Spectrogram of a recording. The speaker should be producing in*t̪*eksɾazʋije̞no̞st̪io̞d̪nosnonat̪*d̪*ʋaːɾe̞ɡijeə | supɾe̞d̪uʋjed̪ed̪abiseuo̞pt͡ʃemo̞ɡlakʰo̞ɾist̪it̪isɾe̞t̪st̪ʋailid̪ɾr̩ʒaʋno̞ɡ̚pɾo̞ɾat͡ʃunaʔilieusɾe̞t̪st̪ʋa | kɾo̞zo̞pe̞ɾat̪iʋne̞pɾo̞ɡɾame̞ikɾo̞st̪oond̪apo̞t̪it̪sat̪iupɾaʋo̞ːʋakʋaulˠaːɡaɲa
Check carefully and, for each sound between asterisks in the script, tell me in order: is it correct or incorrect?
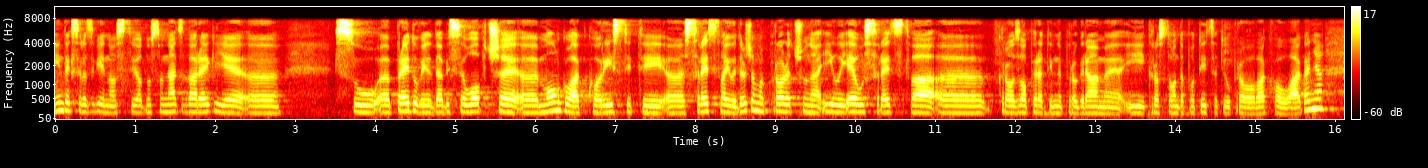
incorrect: d̪, correct

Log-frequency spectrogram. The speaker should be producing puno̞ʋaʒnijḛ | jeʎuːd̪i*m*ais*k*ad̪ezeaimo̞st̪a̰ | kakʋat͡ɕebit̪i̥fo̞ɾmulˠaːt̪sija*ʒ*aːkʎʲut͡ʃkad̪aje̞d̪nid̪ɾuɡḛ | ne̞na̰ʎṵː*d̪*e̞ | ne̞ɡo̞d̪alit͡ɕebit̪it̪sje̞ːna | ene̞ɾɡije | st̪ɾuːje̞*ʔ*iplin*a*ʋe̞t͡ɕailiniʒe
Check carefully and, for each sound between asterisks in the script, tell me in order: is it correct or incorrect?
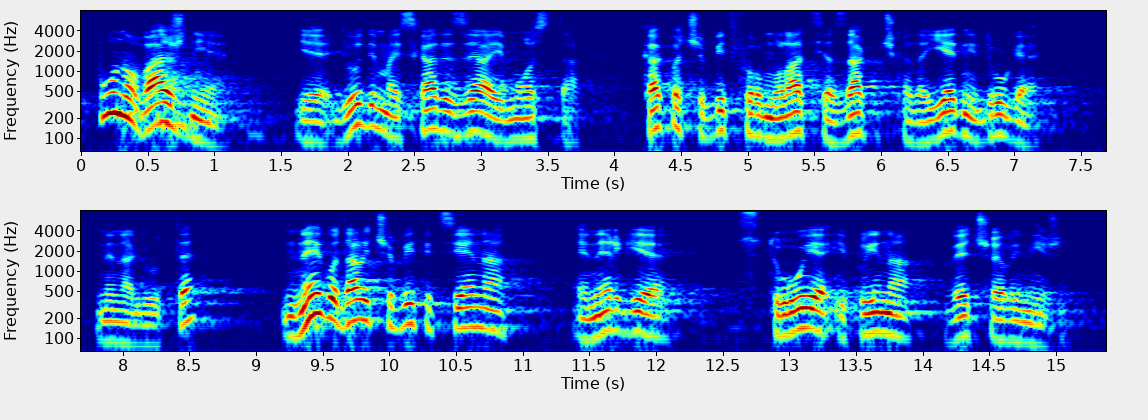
correct, incorrect: x, incorrect: z, incorrect: t̪, correct, correct

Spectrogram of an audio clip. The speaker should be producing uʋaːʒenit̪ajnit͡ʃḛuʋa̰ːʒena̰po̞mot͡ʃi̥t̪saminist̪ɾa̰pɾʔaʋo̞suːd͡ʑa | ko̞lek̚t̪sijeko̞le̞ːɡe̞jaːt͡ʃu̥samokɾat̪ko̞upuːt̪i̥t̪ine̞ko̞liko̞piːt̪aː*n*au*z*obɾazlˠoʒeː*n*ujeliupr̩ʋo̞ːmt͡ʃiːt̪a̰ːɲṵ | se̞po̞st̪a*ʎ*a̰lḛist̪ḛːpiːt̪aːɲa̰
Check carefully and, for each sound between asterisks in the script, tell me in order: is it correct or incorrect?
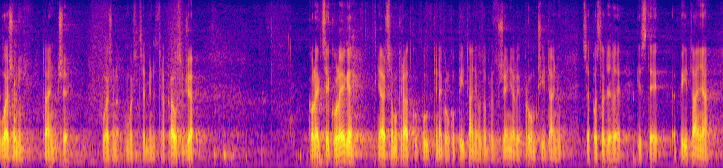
incorrect: ɲ, correct, incorrect: ɲ, correct

